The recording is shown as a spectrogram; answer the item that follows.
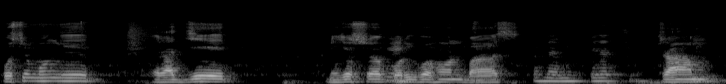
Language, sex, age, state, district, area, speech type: Bengali, male, 60+, West Bengal, Uttar Dinajpur, urban, spontaneous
